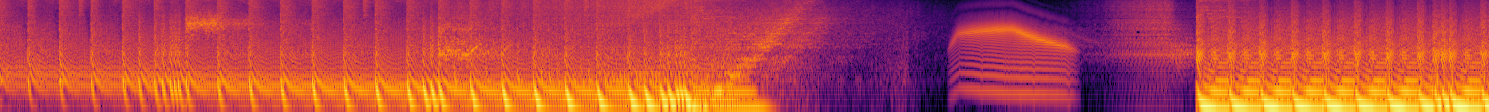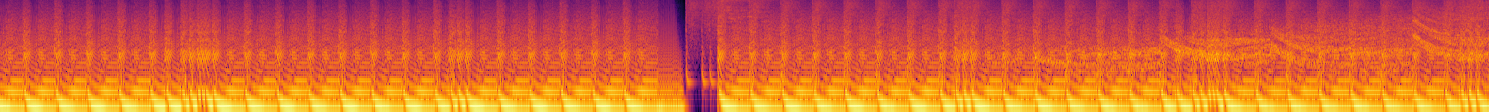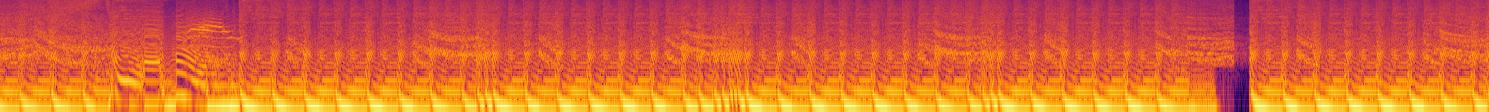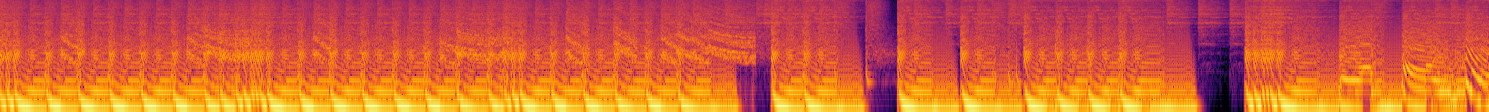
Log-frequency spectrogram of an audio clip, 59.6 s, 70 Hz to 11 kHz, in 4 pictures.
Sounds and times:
Music: 0:00.0 - 0:08.9, 0:11.2 - 0:59.5
Meow: 0:09.5 - 0:10.9, 0:31.5 - 0:32.2.

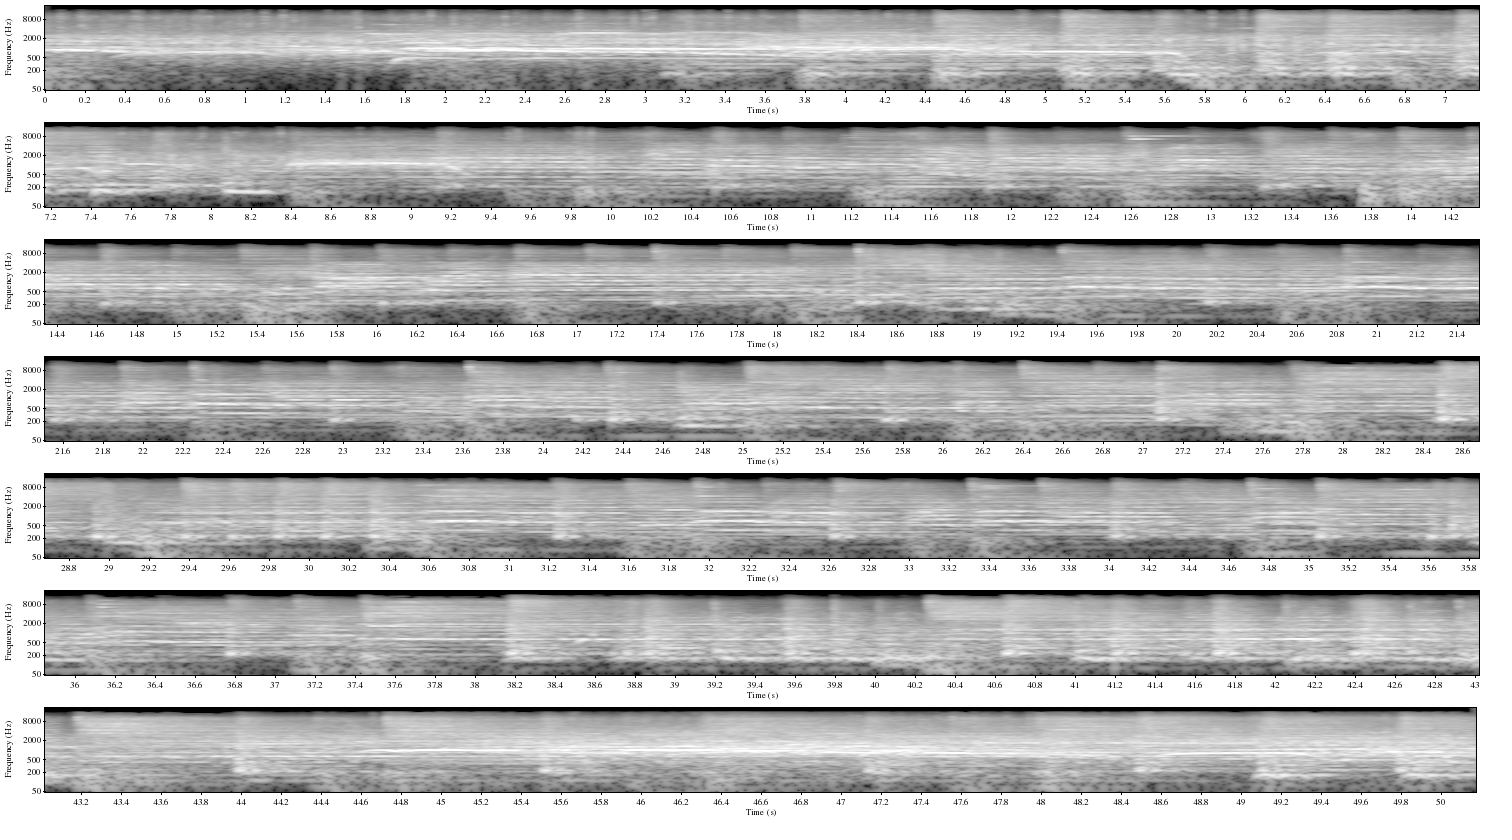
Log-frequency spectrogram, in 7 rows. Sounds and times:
Orchestra: 0:00.0 - 0:50.1.

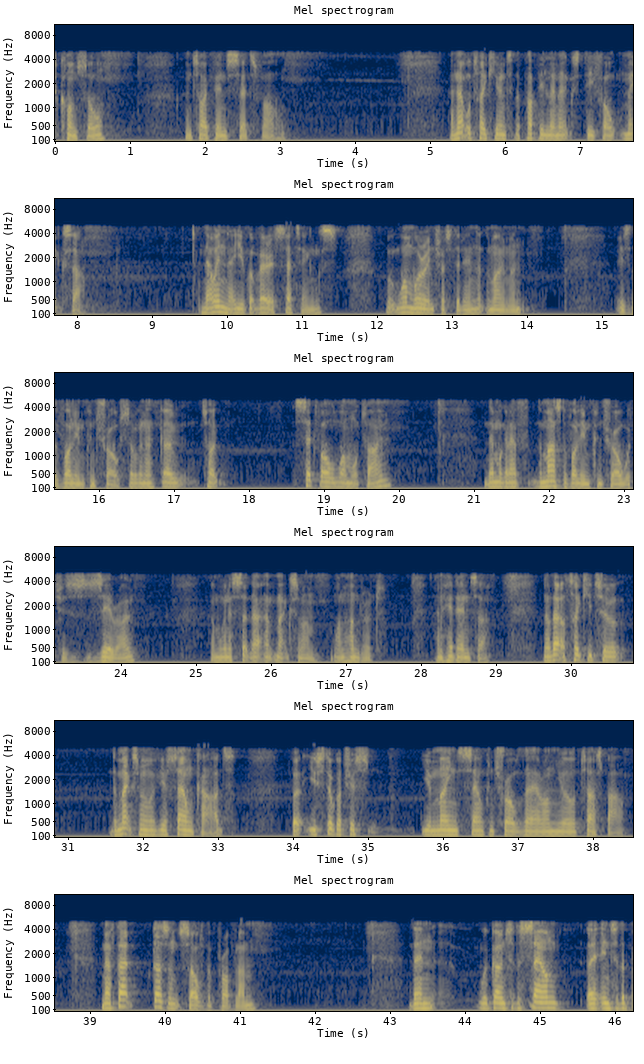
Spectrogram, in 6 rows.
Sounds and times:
Speech: 0:00.0 - 0:00.9, 0:01.7 - 0:03.2, 0:05.2 - 0:08.2, 0:09.6 - 0:14.1, 0:15.2 - 0:17.8, 0:18.6 - 0:20.0, 0:21.1 - 0:24.4, 0:25.2 - 0:27.6, 0:28.2 - 0:29.0, 0:29.6 - 0:30.8, 0:31.6 - 0:33.3, 0:34.0 - 0:38.5, 0:39.2 - 0:41.4, 0:43.2 - 0:46.2.

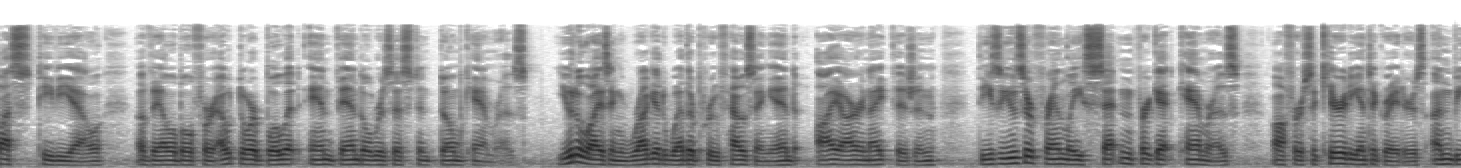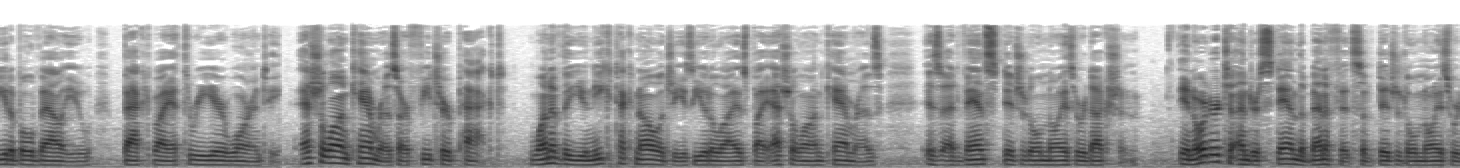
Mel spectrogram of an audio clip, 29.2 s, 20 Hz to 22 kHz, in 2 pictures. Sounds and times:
Speech: 0:00.0 - 0:29.2.

